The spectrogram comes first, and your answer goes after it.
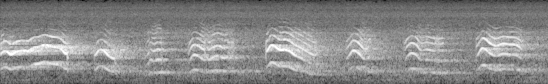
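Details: Two-day-old puppy squealing for help as the mother dog sits on it. Short, bent yelping whines peak and drop sharply, some with a quick upward flick, coming in clusters with brief pauses between.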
